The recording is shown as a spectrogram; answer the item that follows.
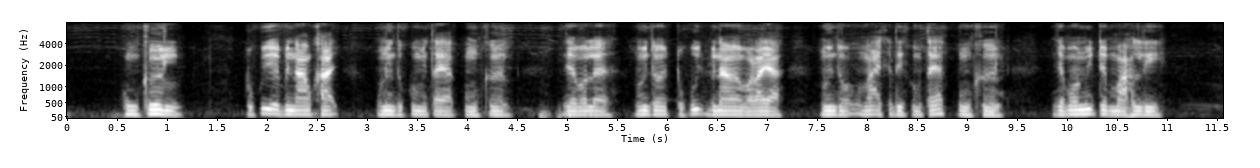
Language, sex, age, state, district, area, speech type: Santali, male, 30-45, West Bengal, Paschim Bardhaman, rural, spontaneous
